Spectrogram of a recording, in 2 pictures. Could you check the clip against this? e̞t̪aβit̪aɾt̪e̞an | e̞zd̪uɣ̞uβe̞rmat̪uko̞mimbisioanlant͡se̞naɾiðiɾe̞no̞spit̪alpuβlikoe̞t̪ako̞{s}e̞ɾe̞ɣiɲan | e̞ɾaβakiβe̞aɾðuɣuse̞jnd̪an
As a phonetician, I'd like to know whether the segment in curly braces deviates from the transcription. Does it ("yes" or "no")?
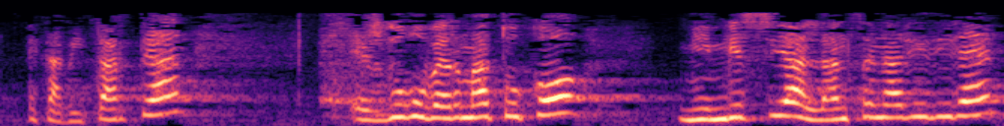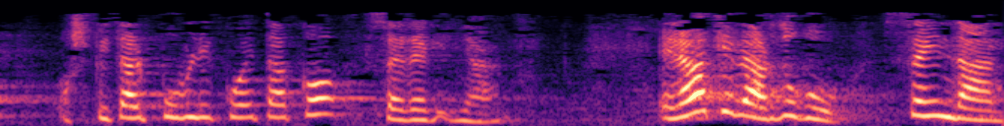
no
